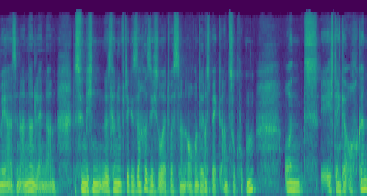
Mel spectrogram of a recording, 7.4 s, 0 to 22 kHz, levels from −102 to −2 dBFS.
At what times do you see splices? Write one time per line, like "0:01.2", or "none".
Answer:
0:02.2
0:04.1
